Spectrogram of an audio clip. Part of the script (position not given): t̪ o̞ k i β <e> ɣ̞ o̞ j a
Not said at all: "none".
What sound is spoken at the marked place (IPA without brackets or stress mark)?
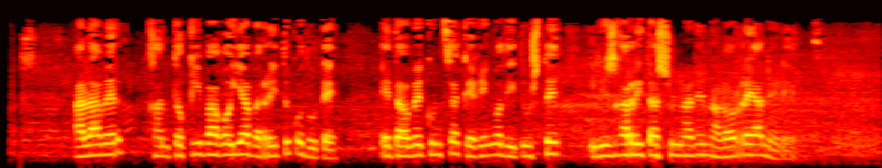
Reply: a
